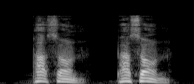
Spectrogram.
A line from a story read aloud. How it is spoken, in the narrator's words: the captain reiterated, frowning sternly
